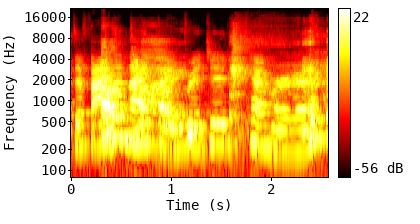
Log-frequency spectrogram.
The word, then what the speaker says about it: Brigid Kemmerer: Kemmerer. – By Bridget Kemmerer, yes.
